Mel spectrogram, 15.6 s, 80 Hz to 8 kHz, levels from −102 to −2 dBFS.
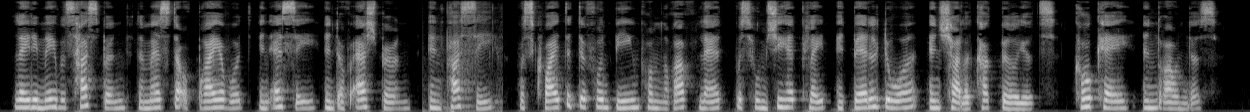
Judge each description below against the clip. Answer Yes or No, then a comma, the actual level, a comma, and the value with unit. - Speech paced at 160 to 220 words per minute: No, average, 140 wpm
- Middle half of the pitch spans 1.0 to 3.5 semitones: Yes, narrow, 2.4 semitones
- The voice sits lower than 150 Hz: No, high, 190 Hz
